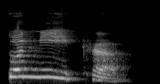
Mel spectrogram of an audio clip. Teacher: A sílaba tônica aqui é o ni, tonica.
